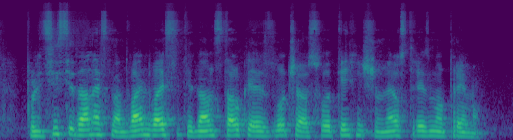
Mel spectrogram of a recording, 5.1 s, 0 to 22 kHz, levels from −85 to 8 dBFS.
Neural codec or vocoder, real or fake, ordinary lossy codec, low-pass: codec, 44.1 kHz, 7.8 kbps, Pupu-Codec; fake; Opus, 16 kbps; 19.8 kHz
